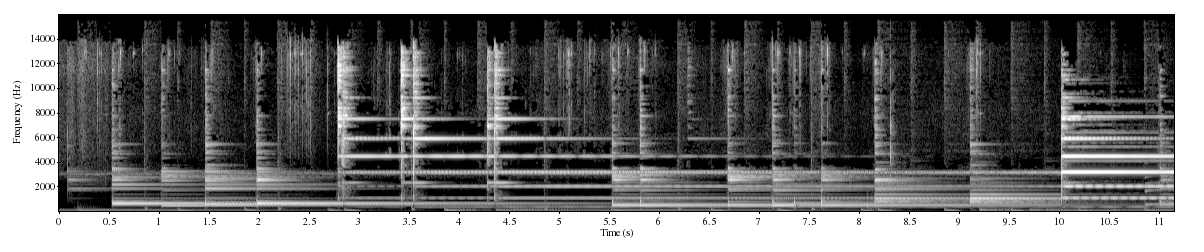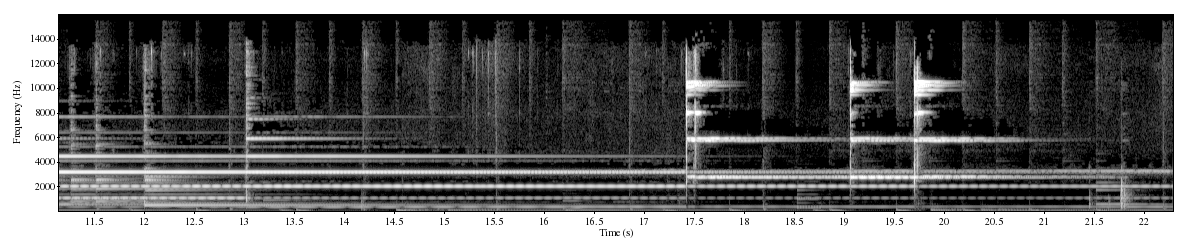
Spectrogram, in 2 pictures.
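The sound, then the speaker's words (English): Resonant Tibetan singing bowl tones ring and sustain while bright Tibetan dragon tingsha bells chime sharply a few times, over soft, steady low chakra drum beats, with no voices. “My chakra drum, my Tibetan singing bowl, and my Tibetan dragon tincha bells.”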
